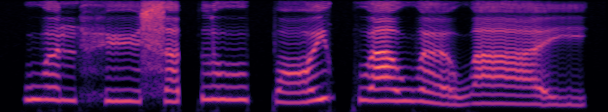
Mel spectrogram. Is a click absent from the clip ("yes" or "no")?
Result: yes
